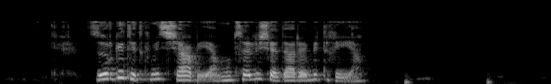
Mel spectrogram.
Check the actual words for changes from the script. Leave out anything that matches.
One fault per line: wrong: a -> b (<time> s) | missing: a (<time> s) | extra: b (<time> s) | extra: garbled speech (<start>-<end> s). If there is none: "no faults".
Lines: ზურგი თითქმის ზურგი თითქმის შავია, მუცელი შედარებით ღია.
missing: ზურგი თითქმის (1.7 s)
